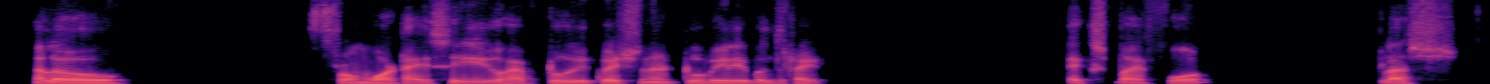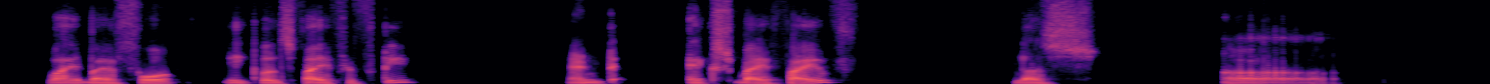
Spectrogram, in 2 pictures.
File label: voice message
